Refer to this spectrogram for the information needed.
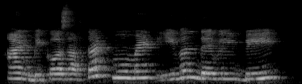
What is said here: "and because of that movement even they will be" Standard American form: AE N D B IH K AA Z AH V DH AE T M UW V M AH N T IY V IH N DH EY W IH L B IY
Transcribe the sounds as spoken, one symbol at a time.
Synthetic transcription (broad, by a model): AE N D B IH K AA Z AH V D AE T M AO M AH N T IY V IH N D EY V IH L B IY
